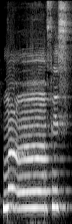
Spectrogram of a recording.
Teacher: अब यहाँ पर आपने इक्फा का कायदा अप्लाई करना है, यानी आवाज को नाक में छुपा के अदा करें। यहाँ पर मनफिस नहीं है, माफिस, ऐसे नून को छुपाएं।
